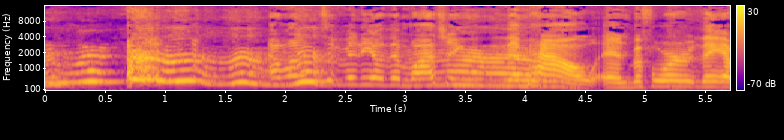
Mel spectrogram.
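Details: Duet of a Malamute and a Blue Bay Shepherd, howling spontaneously together; two overlapping voices, one higher and one lower, slide and waver continuously, ending in a busier tangle of yips and howls.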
